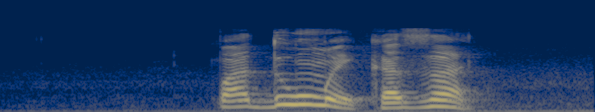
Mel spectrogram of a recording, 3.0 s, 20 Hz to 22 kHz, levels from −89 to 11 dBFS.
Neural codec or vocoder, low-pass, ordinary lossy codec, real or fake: none; none; none; real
